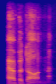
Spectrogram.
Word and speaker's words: Abaddon: It's actually a Hebrew name. It's Abaddon, not Abaddon. It's Abaddon.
